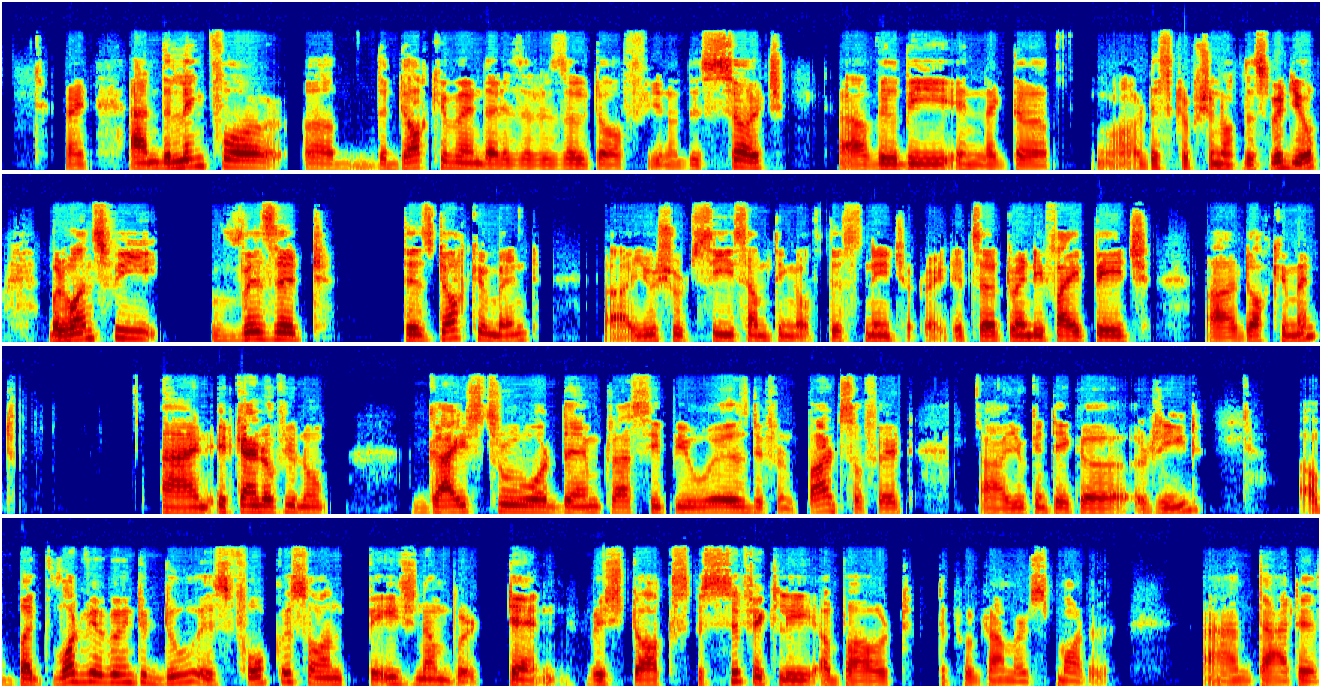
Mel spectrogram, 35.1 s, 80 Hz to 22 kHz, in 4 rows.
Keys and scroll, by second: 4.8 BackSpace, 6.9 ctrl+alt+super+p.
